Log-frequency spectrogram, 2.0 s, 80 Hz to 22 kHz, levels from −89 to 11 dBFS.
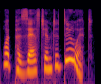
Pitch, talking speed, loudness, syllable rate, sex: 250 Hz, 175 wpm, -17 LUFS, 4.5 syllables/s, female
